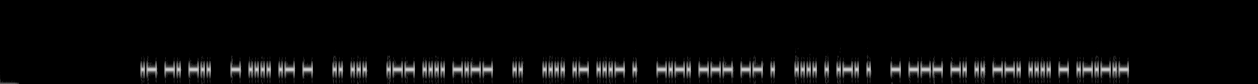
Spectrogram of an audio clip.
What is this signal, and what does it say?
Morse code, heard as a keyed tone, about 40 wpm, 700 Hz. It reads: AND THAT IS WHY I HAVE COME HERE TONIGHT.
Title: Sentences from Top 1000 Words - Review Part 3 - 40wpm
